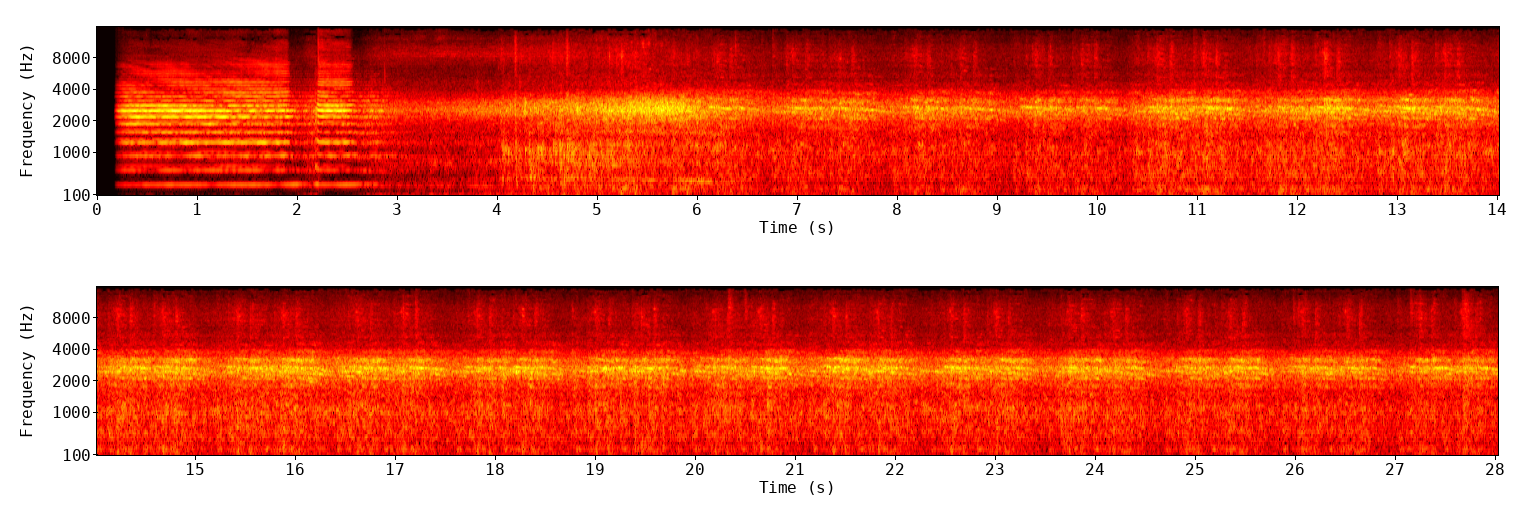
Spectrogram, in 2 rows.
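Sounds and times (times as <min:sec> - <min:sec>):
train coaches rolling on rails: 0:02.2 - 0:28.0.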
